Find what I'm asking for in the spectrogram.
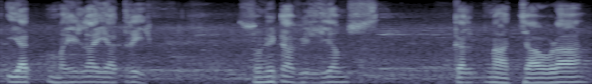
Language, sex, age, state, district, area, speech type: Gujarati, male, 30-45, Gujarat, Valsad, rural, spontaneous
